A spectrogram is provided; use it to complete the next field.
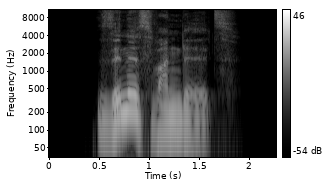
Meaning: genitive singular of Sinneswandel
- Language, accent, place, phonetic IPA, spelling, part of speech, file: German, Germany, Berlin, [ˈzɪnəsˌvandl̩s], Sinneswandels, noun, De-Sinneswandels.ogg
